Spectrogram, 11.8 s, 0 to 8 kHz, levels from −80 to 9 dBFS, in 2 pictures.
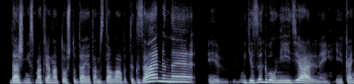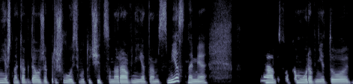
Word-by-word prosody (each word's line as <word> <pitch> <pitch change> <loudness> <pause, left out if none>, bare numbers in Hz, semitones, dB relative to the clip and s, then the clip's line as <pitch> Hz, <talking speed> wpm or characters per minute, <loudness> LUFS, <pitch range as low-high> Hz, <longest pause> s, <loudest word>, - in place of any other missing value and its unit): даже 175 -4 +5
несмотря 175 +2 0
на 170 0 +1
то, 170 0 -2
что 165 +2 -6
да, 160 -1 +1
я 145 - -2
там 150 -1 -5
сдала 150 0 0
вот 150 - -13
экзамены, 250 - +4 0.2
и 145 - -9 0.3
язык 190 +6 +1
был 205 -2 +4
не 190 0 +2
идеальный. 145 -9 +3
И, 155 0 -8
конечно, 165 -2 -3
когда 160 0 -3
уже 155 0 -3
пришлось 155 0 -5
вот 145 - -11
учиться 150 -1 -4
наравне 150 -1 0
там 140 +1 -6
с 130 - -1
местными, 155 - 0 0.9
на 165 -2 +3
высоком 165 0 -8
уровне, 150 -1 -1
то 150 0 -1
160 Hz, 160 wpm, -22 LUFS, 150-180 Hz, 0.9 s, даже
